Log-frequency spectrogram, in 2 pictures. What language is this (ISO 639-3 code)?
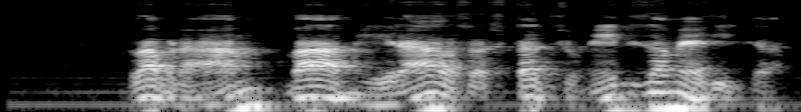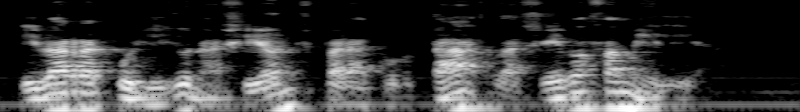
cat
